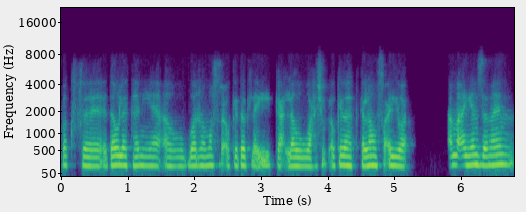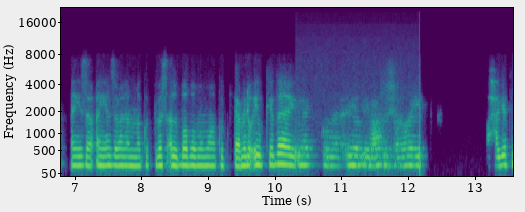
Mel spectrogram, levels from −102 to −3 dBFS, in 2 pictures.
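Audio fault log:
Throughout: Opus voice compression. The speech is plainly coded, with a hoarse, slightly robotic texture and muffled detail. The sound fits Opus in hybrid mode near 16 kbps: linear prediction handles the band below 8 kHz, and a thin transform layer covers the highs, and at this low rate the excitation is coarsely quantised.
10.31 to 12.16 s: switch to a distant microphone. The speech abruptly turns roomy and hollow, loses bass, drops about 5 dB, and carries room noise roughly 30 dB below it, then snaps back. The likely cause is a fallback from the close microphone to one further away.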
